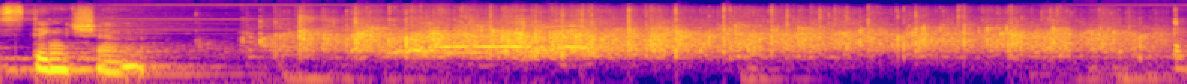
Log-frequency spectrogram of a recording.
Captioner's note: audience cheers and applauds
